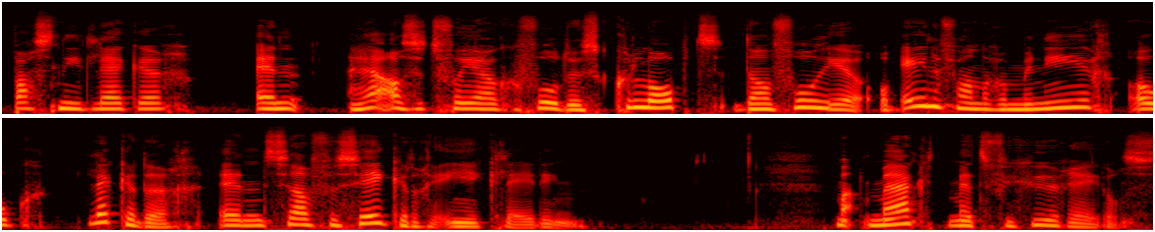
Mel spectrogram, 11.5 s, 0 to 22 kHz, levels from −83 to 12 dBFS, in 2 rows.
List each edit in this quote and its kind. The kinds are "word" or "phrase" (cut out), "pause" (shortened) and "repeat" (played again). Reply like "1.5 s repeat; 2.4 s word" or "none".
1.2 s pause; 4.1 s word; 4.5 s word; 6.0 s pause; 10.0 s word; 10.4 s phrase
